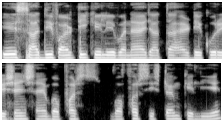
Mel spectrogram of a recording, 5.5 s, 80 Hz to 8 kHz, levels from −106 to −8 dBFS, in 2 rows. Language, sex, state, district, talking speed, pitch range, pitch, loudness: Hindi, male, Chhattisgarh, Bastar, 175 wpm, 140-150 Hz, 145 Hz, -15 LUFS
